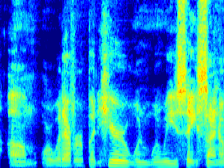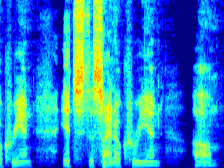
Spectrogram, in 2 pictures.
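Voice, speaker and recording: A man lecturing over slides, a little hoarse and husky while he gets over a cold. His voice is low-pitched yet bright and forward. He talks haltingly, with many fillers and restarts. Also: dry recording. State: recovering from a cold, slightly hoarse. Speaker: teacher of a sutra class.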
